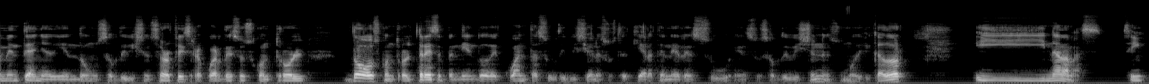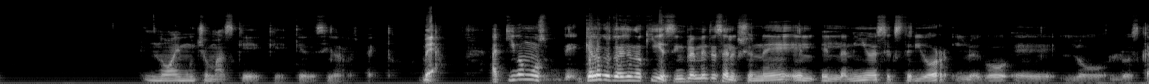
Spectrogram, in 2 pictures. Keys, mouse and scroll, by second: 2.6-3.1 scroll down 2, 3.1 shift+middle click, 4.6 shift+middle click, 5.3-6.1 scroll up 1, 6.1-7.9 scroll down 1, 8.4 a, 8.6 a, 9.9 click, 13.9 g, 14.0 g, 18.4 click, 20.9 shift+click.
